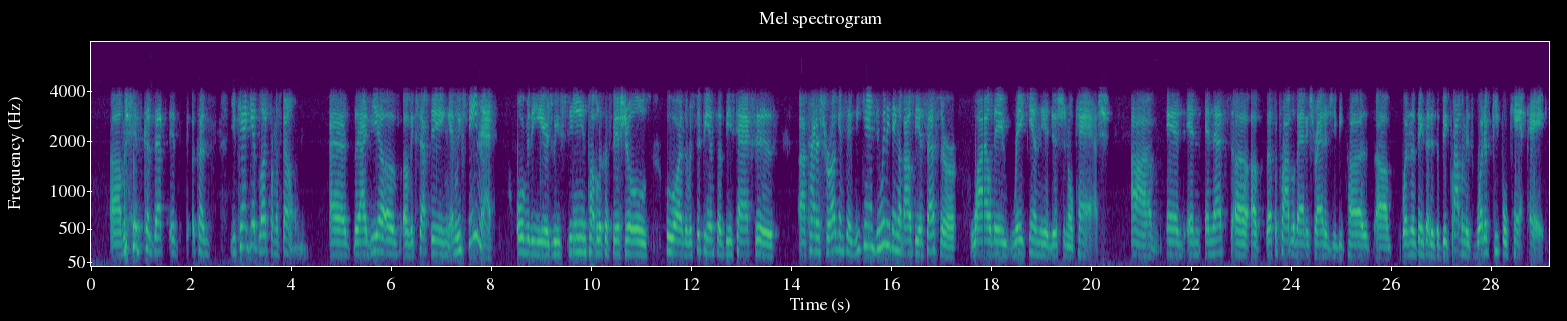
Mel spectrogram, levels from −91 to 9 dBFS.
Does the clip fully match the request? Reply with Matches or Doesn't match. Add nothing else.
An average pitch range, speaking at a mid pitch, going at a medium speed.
Matches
